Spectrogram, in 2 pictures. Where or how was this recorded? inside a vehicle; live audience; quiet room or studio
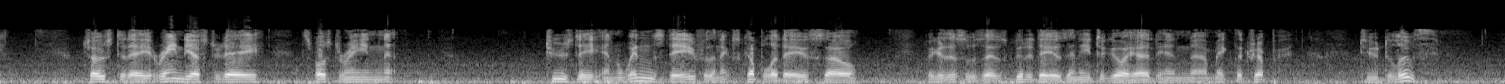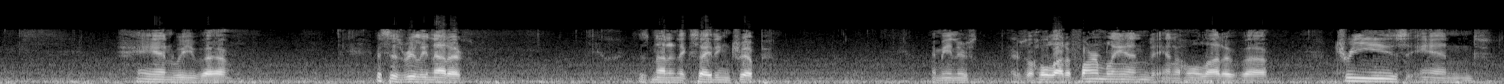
inside a vehicle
